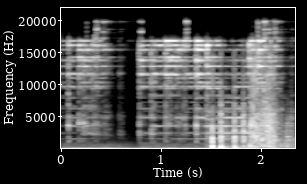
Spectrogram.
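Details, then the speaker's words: Brand-new chrome moly steel alloy compression ring for a Subaru piston being tapped: a few sharp metallic taps each leaving a clear, crisp ringing tone, a sound new ring. "You hear that? Nice and crisp, nice crisp tone. This is a chrome moly ring. This is steel alloy."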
